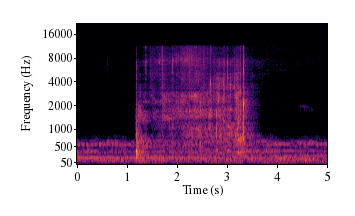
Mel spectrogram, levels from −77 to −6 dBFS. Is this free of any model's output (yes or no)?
no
